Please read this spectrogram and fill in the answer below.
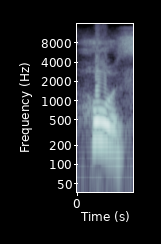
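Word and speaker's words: whose: তারপর হচ্ছে WHOAC, হোজ, হোজ।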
